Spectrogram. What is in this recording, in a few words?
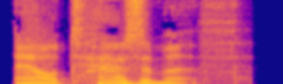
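"altazimuth", British English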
